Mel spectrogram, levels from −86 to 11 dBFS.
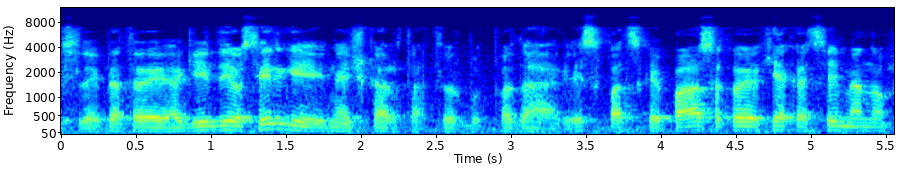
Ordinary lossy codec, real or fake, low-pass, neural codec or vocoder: Opus, 16 kbps; real; 7.2 kHz; none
